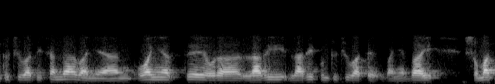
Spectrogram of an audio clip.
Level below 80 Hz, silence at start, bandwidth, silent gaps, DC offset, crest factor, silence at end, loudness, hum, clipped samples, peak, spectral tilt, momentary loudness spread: -78 dBFS; 0.05 s; 4.2 kHz; none; under 0.1%; 20 dB; 0 s; -25 LUFS; none; under 0.1%; -4 dBFS; -8.5 dB/octave; 10 LU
